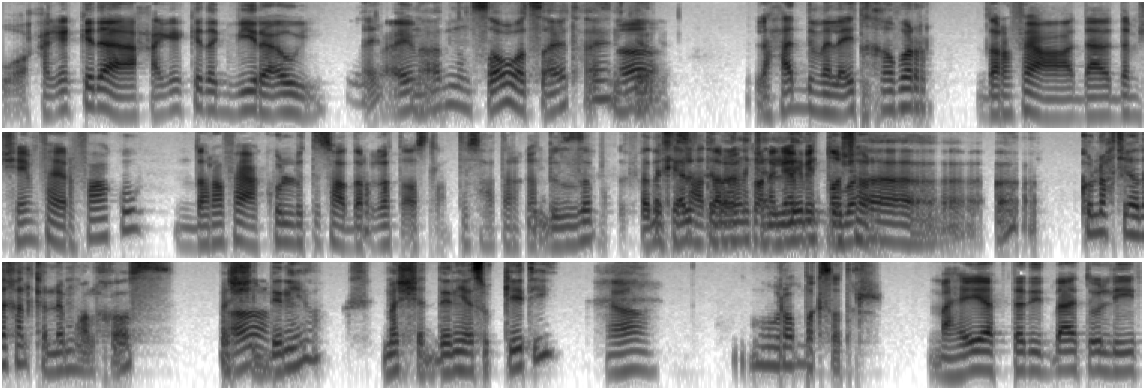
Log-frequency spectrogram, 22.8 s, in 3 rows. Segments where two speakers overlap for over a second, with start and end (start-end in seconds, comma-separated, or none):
12.1-13.4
